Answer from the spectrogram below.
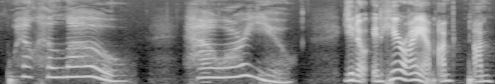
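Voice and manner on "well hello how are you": much higher, slow, sugary greeting; sweet healer voice. Retold or imitated. Acupuncturist welcoming the sweaty newcomer, sweetly high. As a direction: greet her like a gentle kind host. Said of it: "She's very sweet".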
